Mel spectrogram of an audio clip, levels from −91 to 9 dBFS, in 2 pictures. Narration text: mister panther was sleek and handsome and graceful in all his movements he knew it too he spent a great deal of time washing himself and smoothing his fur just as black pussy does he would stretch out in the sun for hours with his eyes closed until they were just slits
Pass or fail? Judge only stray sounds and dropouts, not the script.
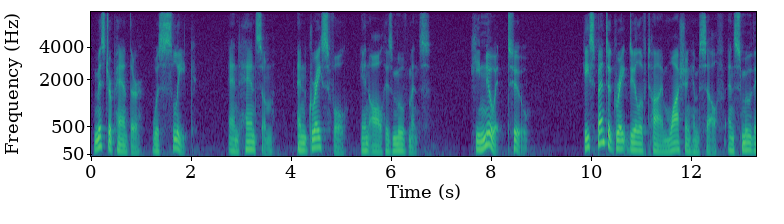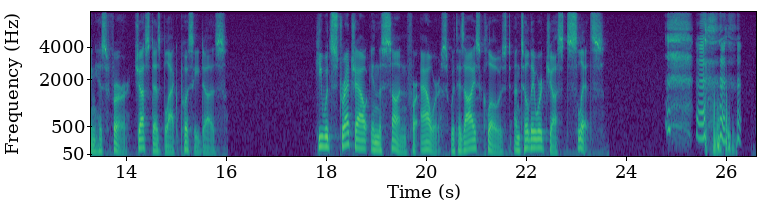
fail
